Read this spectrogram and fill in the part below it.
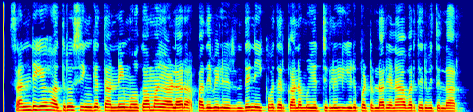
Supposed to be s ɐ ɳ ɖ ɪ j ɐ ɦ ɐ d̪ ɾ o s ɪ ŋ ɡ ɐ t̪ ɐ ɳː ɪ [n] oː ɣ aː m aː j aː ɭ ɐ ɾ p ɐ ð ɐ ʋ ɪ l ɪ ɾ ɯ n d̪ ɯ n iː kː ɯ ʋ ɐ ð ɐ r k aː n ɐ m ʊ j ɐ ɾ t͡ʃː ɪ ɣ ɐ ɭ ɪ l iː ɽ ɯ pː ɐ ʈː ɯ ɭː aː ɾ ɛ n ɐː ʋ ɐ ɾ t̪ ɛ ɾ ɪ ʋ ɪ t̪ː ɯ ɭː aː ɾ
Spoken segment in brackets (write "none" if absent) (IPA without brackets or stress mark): m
